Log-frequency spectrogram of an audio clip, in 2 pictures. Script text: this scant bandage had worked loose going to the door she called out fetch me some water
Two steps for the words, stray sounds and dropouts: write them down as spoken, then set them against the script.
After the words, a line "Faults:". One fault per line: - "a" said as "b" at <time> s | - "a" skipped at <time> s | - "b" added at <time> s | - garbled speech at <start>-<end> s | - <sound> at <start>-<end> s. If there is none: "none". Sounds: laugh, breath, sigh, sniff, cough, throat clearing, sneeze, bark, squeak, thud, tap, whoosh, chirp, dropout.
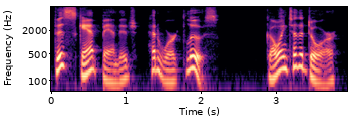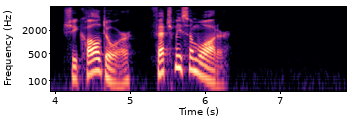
this scant bandage had worked loose going to the door she called door fetch me some water
Faults:
- "out" said as "door" at 4.6 s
